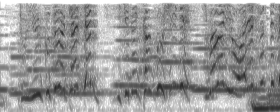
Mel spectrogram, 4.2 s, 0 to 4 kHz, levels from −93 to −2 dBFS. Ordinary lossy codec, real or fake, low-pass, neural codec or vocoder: AAC, 16 kbps; real; 3.6 kHz; none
